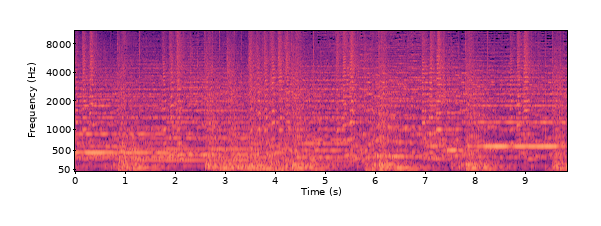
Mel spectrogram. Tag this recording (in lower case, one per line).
music
exciting music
